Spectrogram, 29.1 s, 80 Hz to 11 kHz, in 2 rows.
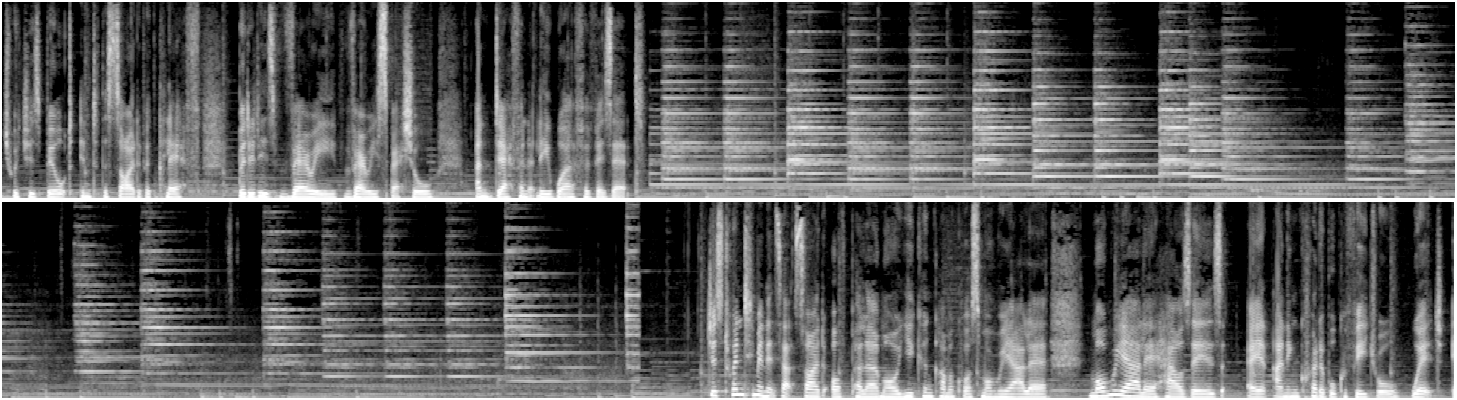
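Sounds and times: church bells ringing: 0:06.5 - 0:21.0.

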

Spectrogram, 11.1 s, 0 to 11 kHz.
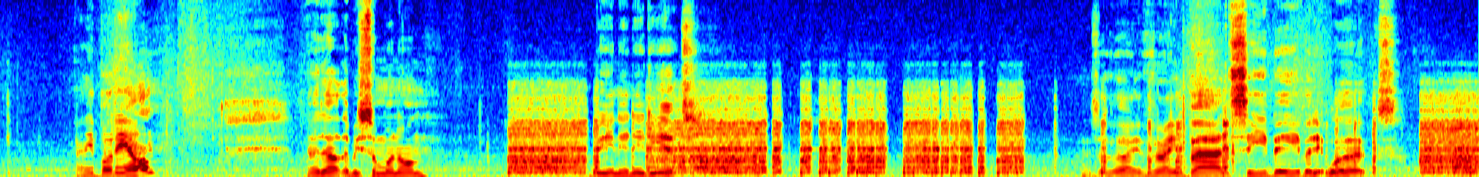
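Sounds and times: cb radio static hissing: 0:03.8 - 0:11.0.

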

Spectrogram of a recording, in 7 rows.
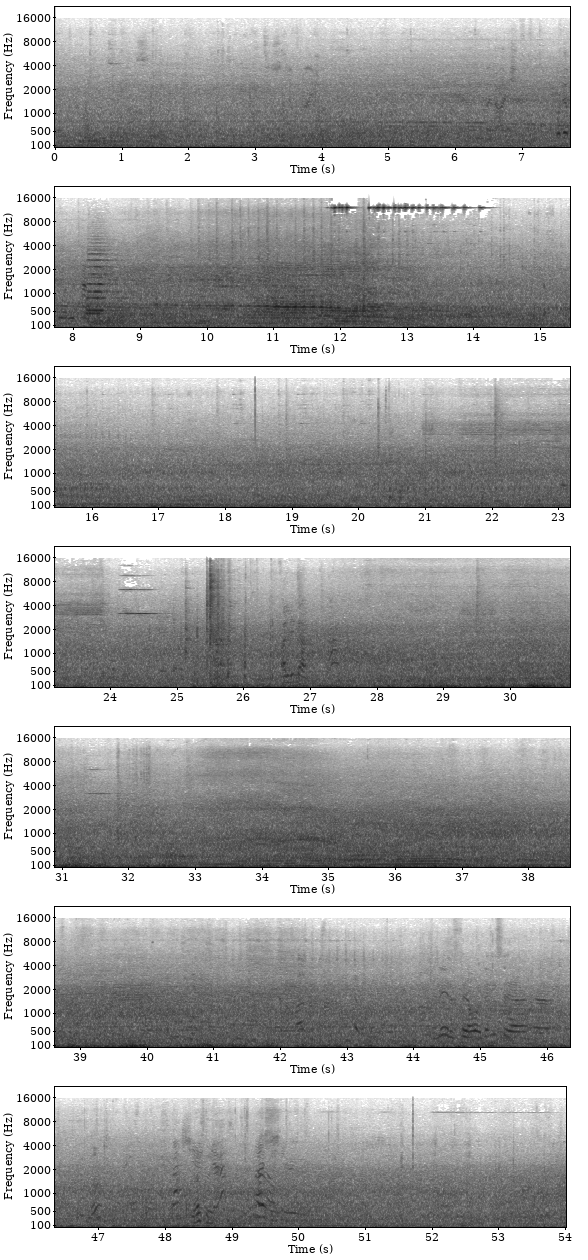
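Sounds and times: traffic rumble: 0:00.0 - 0:54.0
vehicle passing loudly: 0:32.6 - 0:39.1.

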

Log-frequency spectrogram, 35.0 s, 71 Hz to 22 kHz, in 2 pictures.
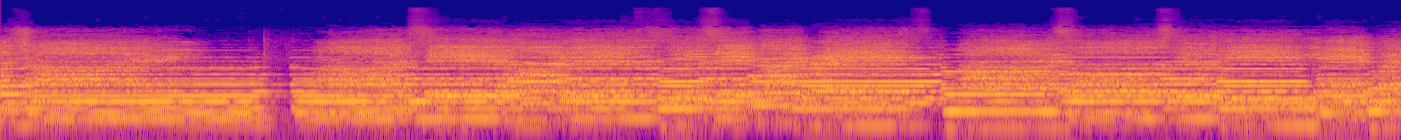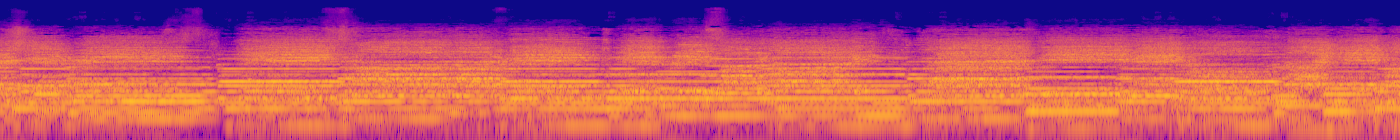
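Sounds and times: congregation singing a hymn: 0:00.0 - 0:35.0.

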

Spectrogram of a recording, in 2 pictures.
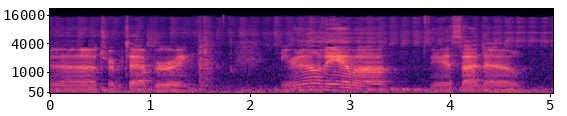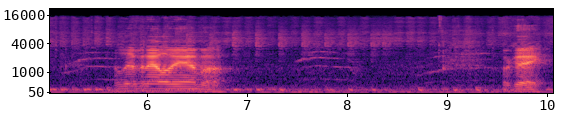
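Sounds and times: cat meowing: 0:05.1 - 0:06.0, 0:07.3 - 0:09.6.

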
